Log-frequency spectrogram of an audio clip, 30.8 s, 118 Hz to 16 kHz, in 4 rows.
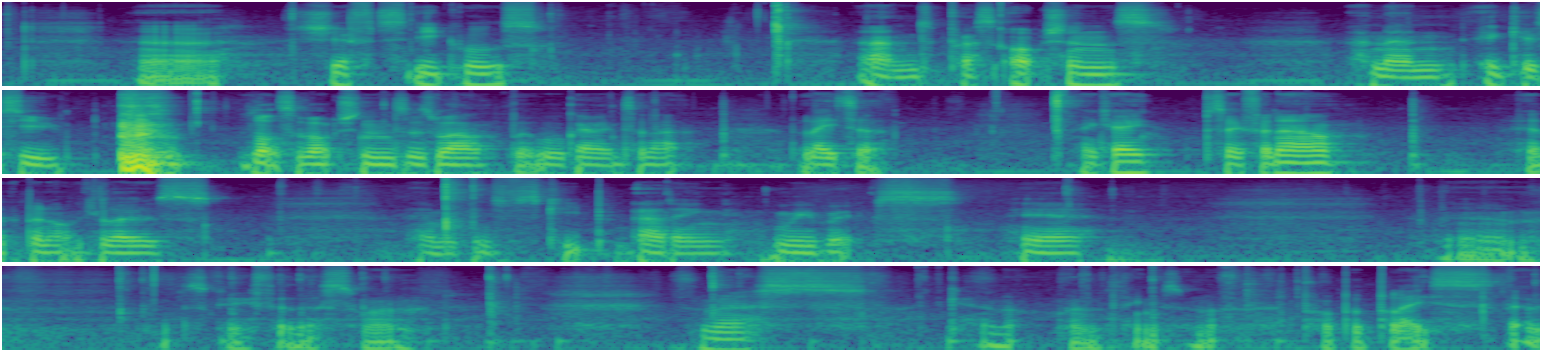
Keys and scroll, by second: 2.0 shift+=, 17.6 Return, 22.5 c, 23.6-25.5 typing, 26.6 Return, 27.6 Down, 29.4 Up.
